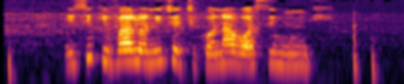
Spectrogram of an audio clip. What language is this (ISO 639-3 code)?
dav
